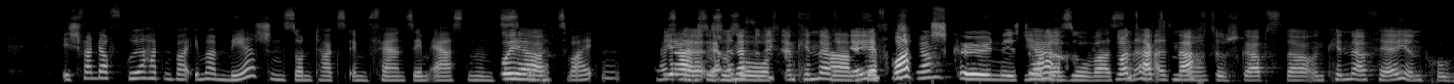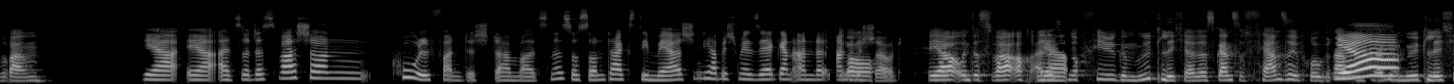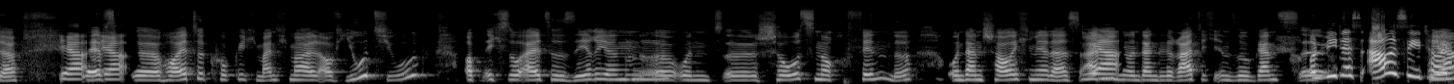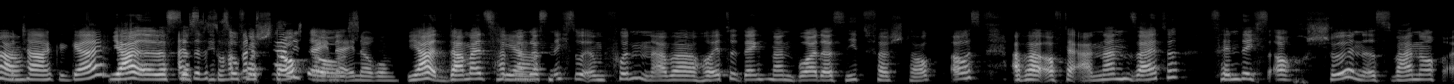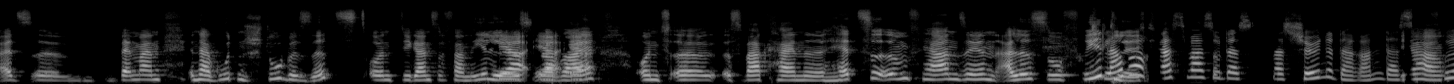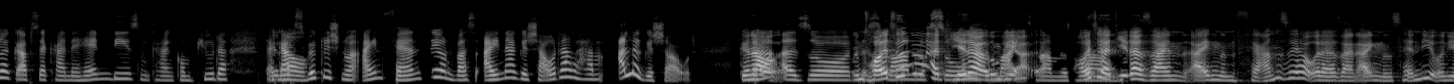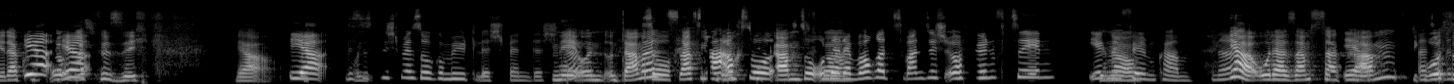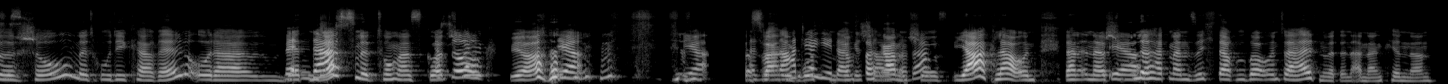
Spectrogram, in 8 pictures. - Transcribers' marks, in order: distorted speech; other background noise; joyful: "Ja, ja"; unintelligible speech; laughing while speaking: "Ja"; laugh
- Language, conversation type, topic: German, unstructured, Was vermisst du an der Kultur deiner Kindheit?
